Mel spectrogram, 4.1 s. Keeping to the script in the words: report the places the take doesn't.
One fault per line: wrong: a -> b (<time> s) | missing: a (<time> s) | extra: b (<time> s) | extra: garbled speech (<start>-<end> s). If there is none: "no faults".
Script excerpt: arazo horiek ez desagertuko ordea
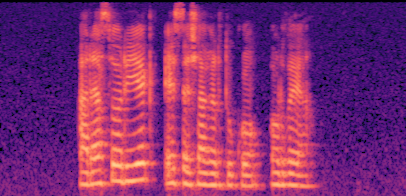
no faults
